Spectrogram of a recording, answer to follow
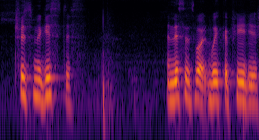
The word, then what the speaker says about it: Trismegistus: before him, and I don't know how to pronounce his name, who brought up this theory was Hermes Trismegistus. How do you say his name? Hermes Trismegistus. Trismegistus.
